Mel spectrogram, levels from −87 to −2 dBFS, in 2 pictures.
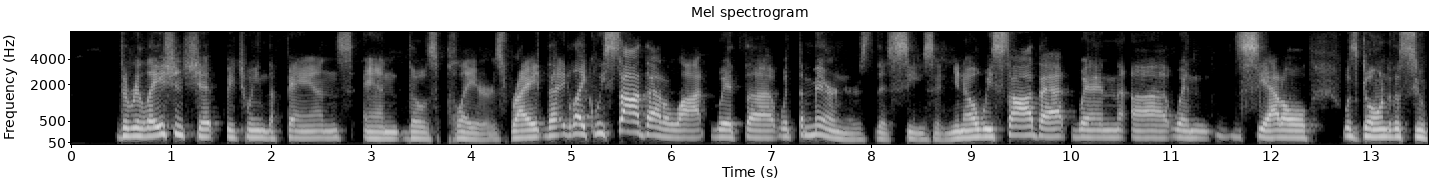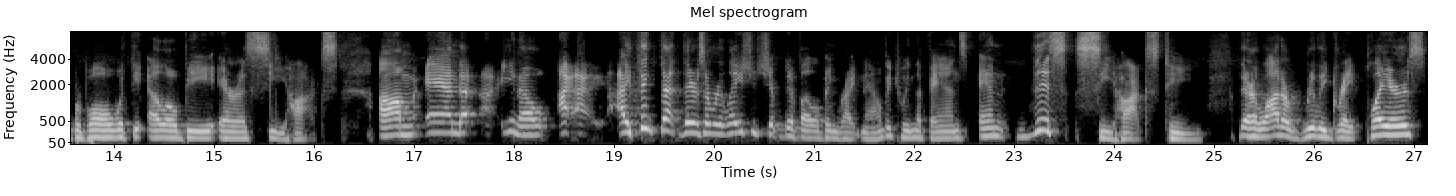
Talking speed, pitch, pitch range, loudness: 165 wpm, 145 Hz, 130-180 Hz, -26 LUFS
